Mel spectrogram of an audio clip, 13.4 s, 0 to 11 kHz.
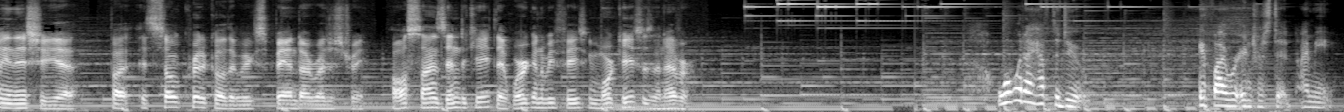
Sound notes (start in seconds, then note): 7.4 bells chiming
